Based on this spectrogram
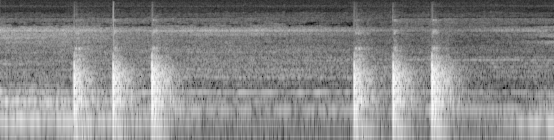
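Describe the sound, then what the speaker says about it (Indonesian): Two sets of three firm knocks on a door, loud and close, separated by a short pause, with nothing else heard. "suara ketukan kembali terdengar. Kali ini lebih keras, lebih cepat"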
